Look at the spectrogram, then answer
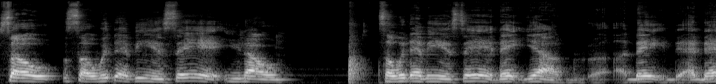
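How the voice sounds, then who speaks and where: A man's unremarkable speaking voice, medium in pitch, at a fairly slow pace. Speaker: astrology commentator. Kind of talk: casual monologue.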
